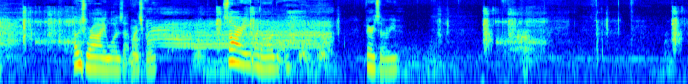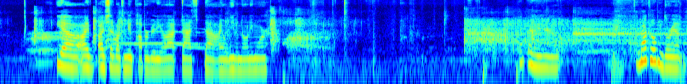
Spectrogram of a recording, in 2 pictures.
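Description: A video game plays through a small phone speaker.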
